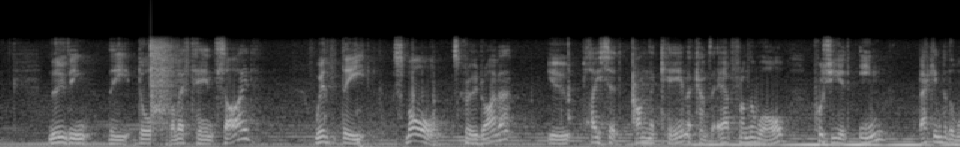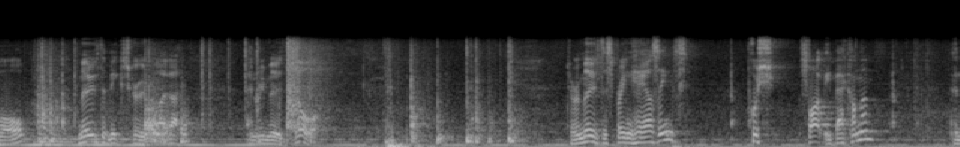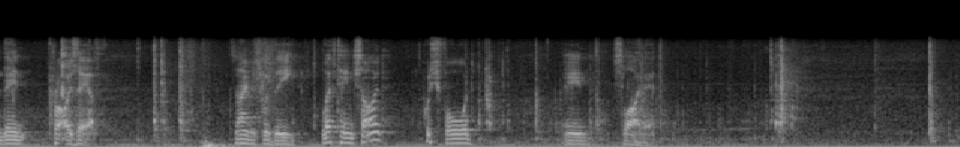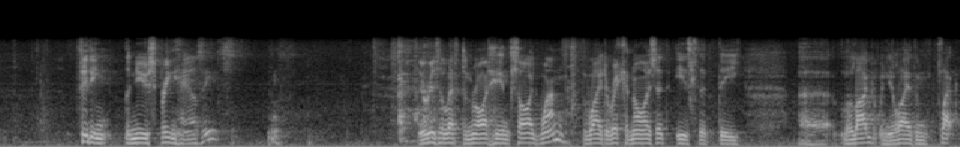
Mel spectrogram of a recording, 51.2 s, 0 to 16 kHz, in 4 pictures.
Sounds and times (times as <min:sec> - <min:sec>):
Speech: 0:00.6 - 0:03.5, 0:04.2 - 0:13.2, 0:13.8 - 0:15.4, 0:16.1 - 0:17.2, 0:20.4 - 0:22.0, 0:22.8 - 0:24.6, 0:25.5 - 0:27.0, 0:28.7 - 0:32.0, 0:33.1 - 0:34.4, 0:39.4 - 0:42.3, 0:43.9 - 0:48.3, 0:49.0 - 0:51.2.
